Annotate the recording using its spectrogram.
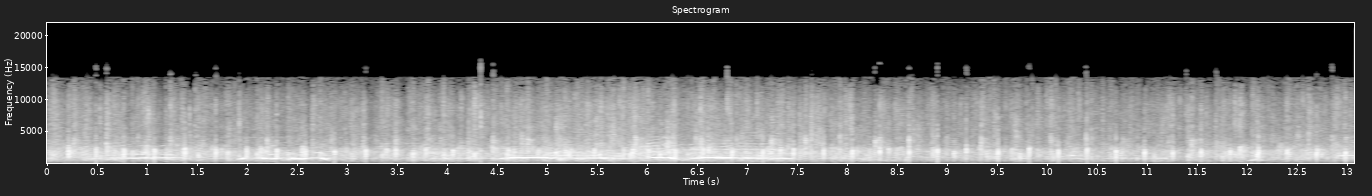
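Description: Loud applause with many hands clapping fills an echoing room.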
